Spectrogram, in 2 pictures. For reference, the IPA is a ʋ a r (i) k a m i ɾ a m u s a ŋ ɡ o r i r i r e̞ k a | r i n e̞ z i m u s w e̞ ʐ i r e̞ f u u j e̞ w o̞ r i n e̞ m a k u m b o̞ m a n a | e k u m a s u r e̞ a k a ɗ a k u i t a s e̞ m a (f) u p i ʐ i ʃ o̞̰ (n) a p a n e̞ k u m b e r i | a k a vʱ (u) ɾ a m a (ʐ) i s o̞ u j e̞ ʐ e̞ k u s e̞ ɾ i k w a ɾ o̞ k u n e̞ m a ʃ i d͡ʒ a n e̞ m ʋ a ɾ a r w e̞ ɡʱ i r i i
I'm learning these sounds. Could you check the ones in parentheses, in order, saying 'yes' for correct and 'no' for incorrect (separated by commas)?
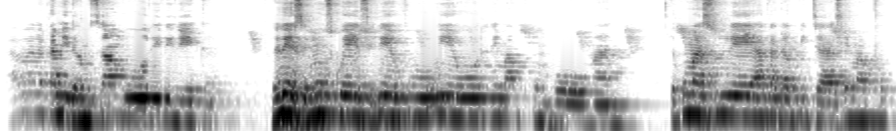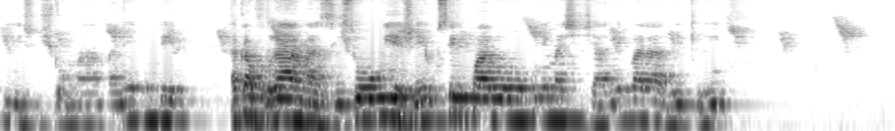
no, no, no, yes, no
